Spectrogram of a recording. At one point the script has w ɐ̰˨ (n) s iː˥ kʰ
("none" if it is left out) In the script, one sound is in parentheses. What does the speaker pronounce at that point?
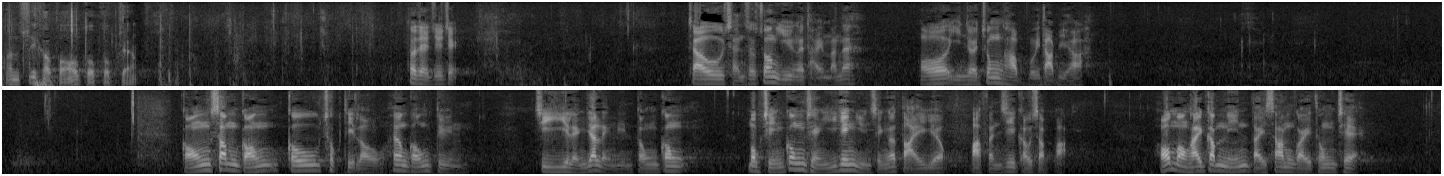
n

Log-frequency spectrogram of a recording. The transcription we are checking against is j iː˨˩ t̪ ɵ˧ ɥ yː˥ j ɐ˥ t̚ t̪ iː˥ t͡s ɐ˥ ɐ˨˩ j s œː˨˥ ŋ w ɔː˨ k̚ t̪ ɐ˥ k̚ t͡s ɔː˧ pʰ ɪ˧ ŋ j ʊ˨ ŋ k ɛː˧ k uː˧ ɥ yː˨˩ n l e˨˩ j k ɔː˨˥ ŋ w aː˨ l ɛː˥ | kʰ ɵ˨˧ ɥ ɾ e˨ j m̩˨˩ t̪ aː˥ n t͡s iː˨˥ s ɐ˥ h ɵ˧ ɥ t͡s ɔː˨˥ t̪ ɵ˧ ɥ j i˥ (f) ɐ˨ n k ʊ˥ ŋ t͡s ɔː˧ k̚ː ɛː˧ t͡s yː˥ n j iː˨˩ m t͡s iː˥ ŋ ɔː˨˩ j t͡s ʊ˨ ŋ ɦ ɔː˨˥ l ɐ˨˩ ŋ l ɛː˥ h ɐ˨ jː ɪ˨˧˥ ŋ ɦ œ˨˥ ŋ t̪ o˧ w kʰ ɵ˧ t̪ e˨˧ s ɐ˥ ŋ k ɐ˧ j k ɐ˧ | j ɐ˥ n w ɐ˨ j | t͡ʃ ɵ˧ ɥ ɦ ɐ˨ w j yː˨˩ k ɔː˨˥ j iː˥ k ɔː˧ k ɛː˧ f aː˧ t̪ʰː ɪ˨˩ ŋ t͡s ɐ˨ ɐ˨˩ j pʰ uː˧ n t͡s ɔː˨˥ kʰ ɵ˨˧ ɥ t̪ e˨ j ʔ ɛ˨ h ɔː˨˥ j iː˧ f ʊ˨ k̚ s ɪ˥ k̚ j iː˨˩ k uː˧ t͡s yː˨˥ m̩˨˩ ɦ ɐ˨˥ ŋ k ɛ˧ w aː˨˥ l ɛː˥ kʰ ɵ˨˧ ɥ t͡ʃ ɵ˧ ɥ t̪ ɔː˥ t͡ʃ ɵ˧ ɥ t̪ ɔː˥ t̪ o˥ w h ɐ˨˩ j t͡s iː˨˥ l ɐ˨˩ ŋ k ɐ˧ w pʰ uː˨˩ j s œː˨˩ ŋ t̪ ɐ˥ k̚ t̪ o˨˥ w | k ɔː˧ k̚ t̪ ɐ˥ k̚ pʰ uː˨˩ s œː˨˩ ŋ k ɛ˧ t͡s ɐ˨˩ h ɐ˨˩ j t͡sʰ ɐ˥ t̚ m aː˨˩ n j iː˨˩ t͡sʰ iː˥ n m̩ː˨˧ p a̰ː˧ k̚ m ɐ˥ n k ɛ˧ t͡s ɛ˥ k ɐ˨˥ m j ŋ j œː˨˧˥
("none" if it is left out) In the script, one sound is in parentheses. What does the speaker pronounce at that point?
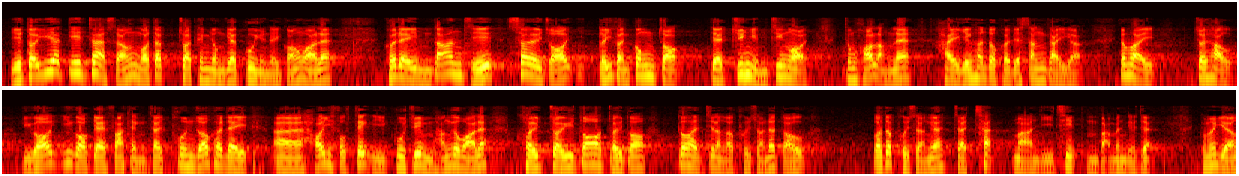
f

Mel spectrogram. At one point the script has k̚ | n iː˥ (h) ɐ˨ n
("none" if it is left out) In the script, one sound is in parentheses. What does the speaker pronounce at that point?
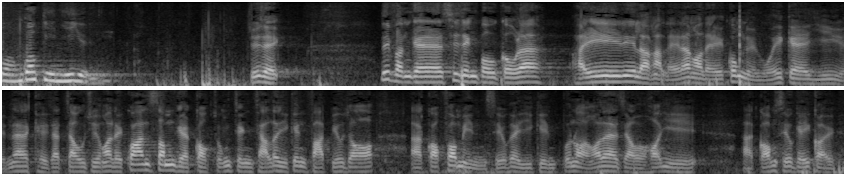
f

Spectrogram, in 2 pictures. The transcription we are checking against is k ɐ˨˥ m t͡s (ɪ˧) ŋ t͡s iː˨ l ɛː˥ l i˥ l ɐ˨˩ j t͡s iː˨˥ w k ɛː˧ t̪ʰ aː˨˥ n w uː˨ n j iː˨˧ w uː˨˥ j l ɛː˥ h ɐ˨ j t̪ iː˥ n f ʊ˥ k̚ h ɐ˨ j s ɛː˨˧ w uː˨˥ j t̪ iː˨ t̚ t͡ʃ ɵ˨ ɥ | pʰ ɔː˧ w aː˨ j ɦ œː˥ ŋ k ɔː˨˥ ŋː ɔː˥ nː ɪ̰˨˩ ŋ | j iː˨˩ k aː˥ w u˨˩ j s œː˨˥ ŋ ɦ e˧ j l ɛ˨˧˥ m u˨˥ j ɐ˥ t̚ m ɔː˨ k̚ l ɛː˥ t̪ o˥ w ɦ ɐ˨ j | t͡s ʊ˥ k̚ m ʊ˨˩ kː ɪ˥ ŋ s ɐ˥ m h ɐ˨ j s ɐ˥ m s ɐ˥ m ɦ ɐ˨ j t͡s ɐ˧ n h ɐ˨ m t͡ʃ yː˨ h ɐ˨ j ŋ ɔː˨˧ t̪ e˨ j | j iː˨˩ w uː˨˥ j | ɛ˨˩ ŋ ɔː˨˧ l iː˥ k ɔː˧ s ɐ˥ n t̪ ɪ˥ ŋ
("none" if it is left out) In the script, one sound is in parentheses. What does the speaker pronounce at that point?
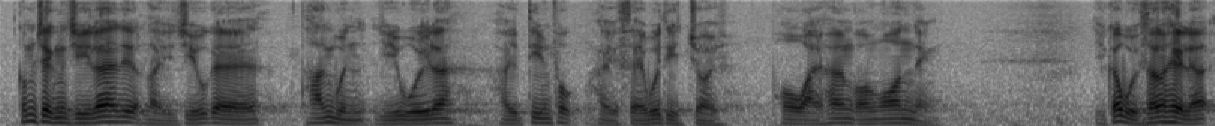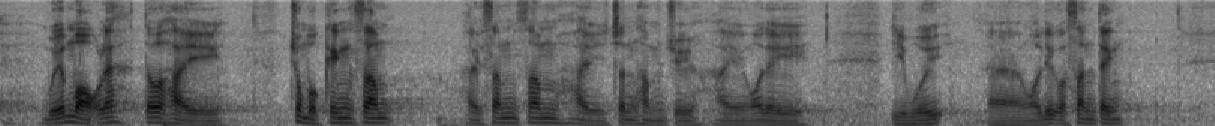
ɪ˧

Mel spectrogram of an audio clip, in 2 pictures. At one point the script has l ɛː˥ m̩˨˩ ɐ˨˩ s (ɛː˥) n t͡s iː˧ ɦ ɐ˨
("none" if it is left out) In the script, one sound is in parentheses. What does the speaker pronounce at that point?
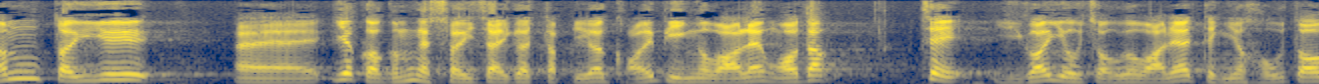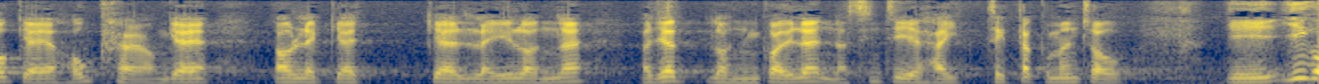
iː˥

